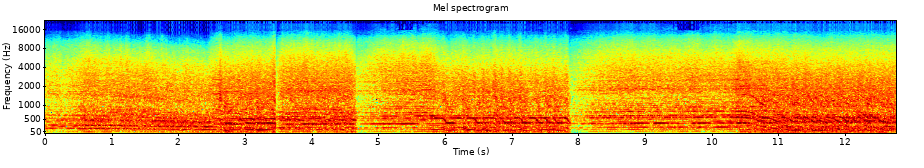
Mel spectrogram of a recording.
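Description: Race cars in the iRacing sim roar off at the green flag of an eNASCAR Road to Pro qualifying race at Las Vegas, a dense layered engine drone with rising revs and gear shifts, loud and continuous, with brief dips between pulls.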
